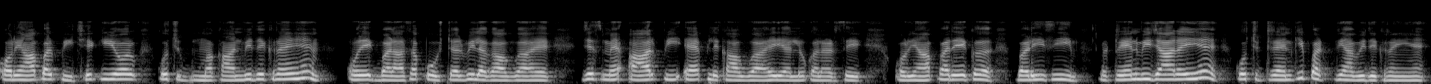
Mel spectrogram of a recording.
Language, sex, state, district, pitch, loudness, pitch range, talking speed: Hindi, female, Uttar Pradesh, Budaun, 215 Hz, -17 LUFS, 195-235 Hz, 200 wpm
